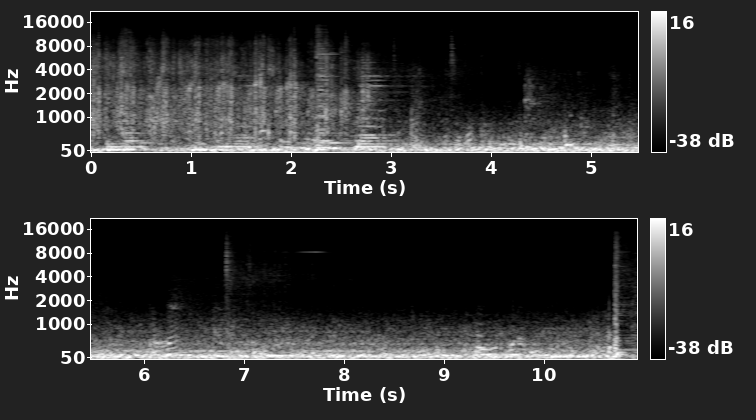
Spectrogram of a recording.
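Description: An audience claps loudly for live performers, a dense, steady wash of many hands that runs the whole time, with sharp individual claps standing out early and a fuller crowd roar later.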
